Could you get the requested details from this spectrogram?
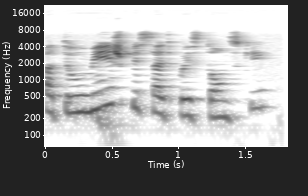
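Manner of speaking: ordinary delivery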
